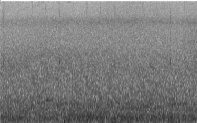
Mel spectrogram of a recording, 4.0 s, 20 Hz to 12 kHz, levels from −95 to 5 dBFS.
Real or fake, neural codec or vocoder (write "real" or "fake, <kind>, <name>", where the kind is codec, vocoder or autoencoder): real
